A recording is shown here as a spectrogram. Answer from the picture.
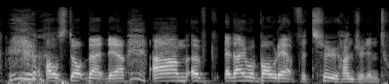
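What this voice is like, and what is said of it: Usual voice. Nothing is said of it.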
